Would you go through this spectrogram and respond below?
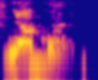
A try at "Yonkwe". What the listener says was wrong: It's YOUNQUOI. Yonkwe. Yes, Andrew Young. Except that, yeah, Yonkwe. No N.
